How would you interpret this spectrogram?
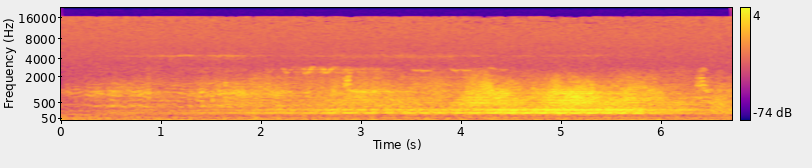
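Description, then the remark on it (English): A steady droning hum of airplanes flying in the sky overhead, softer at first, then growing louder and fuller for a few seconds before easing slightly, with no voices present. “Suddenly, I heard a new sound, the best sound in the world, planes. I heard planes in the sky.”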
